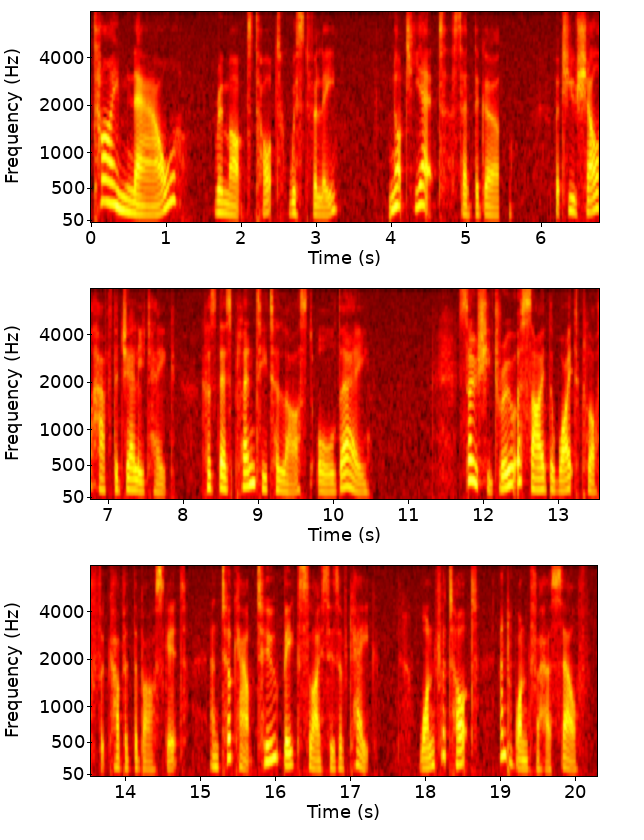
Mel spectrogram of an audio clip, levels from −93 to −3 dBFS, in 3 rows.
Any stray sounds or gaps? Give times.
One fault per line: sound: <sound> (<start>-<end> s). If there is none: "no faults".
sound: dropout (5.4-5.6 s)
